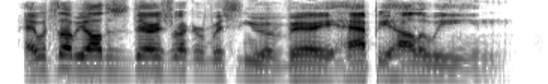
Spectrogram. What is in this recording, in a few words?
liner halloween; darius rucker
